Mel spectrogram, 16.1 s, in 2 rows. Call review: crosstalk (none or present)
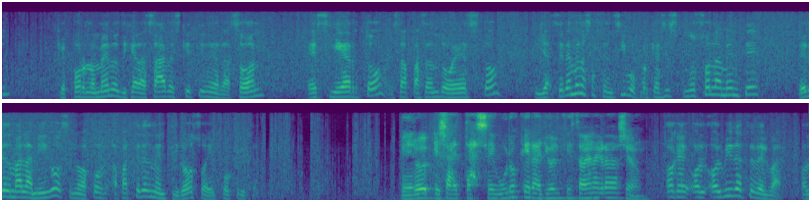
none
